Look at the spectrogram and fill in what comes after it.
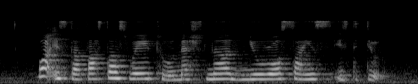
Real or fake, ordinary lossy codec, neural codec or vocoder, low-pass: real; none; none; none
